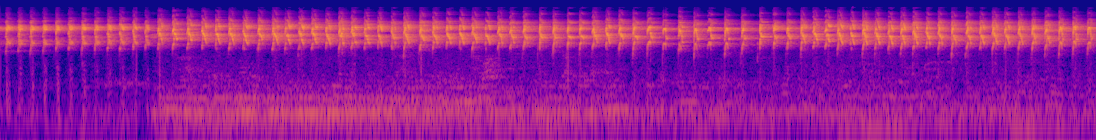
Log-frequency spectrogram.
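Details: Extended lovebird konslet singing, an unbroken stream of sharp high chirps at a fast steady beat, with a faint low hum in the background early on.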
